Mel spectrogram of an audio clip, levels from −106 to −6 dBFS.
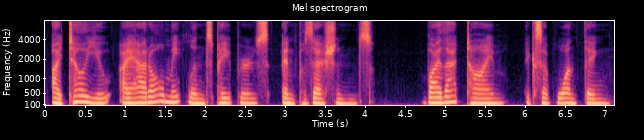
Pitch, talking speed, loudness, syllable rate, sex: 170 Hz, 125 wpm, -21 LUFS, 3.7 syllables/s, male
